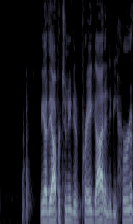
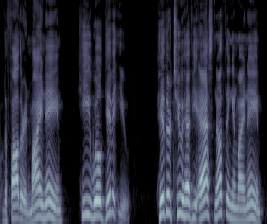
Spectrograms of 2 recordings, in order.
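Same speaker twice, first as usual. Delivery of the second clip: raised, ringing preacher's reading of scripture; 4 semitones higher, 4 dB louder than usual. Acted. Preacher reading John sixteen to the congregation, raised and ringing. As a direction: proclaim the verses louder and higher.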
